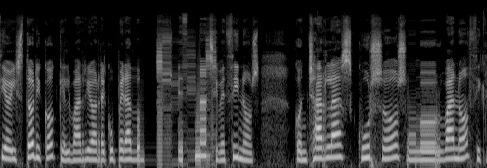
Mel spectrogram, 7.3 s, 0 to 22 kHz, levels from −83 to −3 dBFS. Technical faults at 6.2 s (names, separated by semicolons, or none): robotic sound from repeated short buffers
